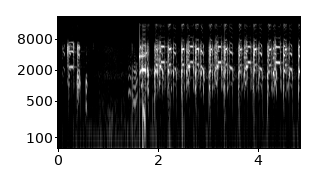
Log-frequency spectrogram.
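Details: Grey francolin roaming free, calling in the open: a harsh, rapid series of clipped, grating notes repeated in quick bursts after a brief squeaky opening phrase.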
